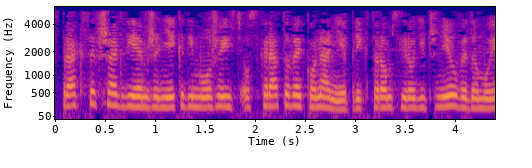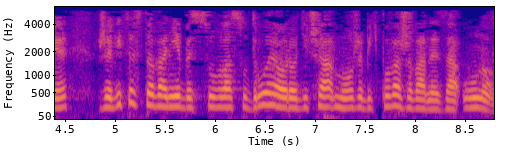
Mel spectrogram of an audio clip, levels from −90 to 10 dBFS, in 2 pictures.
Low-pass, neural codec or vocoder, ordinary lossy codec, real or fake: 5.4 kHz; vocoder, 44.1 kHz, 128 mel bands every 512 samples, BigVGAN v2; MP3, 24 kbps; fake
